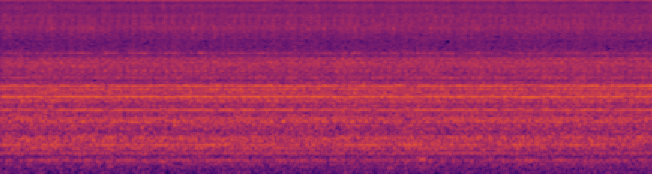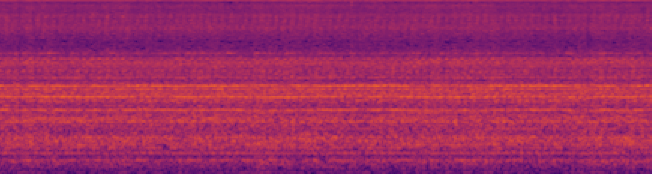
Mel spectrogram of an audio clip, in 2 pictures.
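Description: Metal lathe running with its four-jaw chuck spinning while a centre drill in the tailstock drill chuck cuts a recess into the end of a silver steel bar: a steady whine with several high tones.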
